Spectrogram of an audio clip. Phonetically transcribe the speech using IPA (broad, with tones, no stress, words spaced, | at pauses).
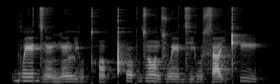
ɡwe˦d͡zẽ˨˩ɡẽ˧ lju˨˩kʰɔ̃˨p̚kʰo˦ʔd͡zɔ̃˥˧ d͡zwe˧d͡zju˧sa˧jkʰi˥˧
